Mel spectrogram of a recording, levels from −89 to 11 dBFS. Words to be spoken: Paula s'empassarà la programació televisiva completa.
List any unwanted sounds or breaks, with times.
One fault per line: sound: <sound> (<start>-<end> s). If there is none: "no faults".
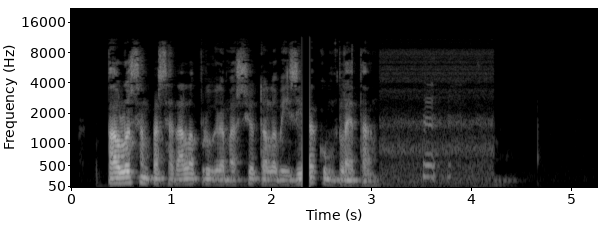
sound: dropout (2.3-2.4 s)
sound: laugh (3.5-4.2 s)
